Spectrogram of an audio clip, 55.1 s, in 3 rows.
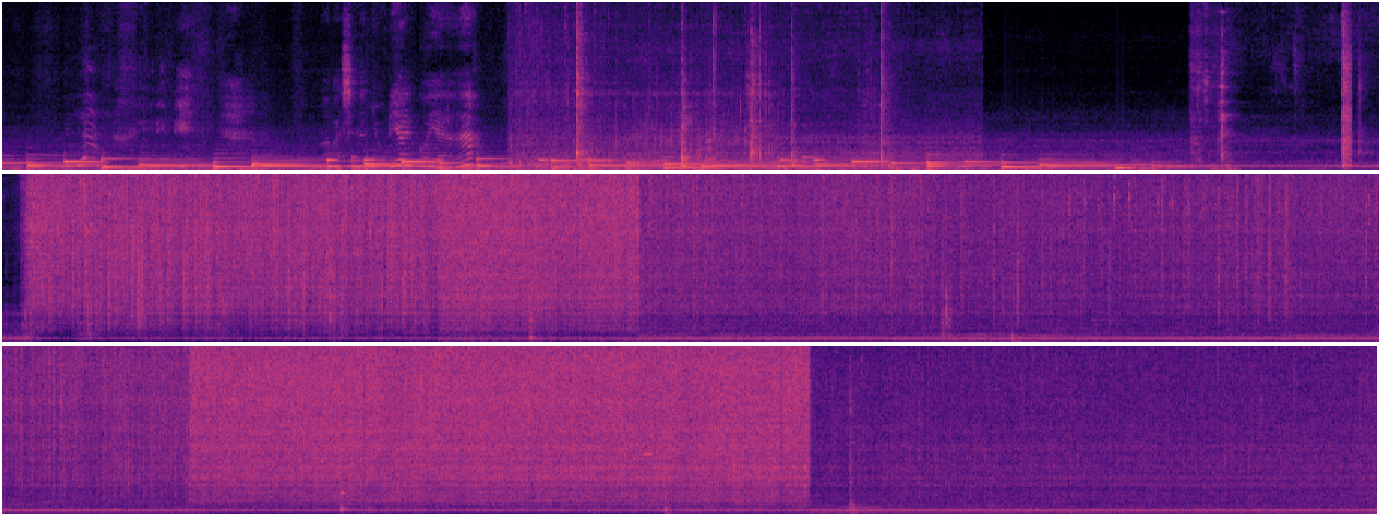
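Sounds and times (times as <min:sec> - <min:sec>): sprouts sizzling in frying pan: 0:06.6 - 0:11.9, 0:18.6 - 0:55.0.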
